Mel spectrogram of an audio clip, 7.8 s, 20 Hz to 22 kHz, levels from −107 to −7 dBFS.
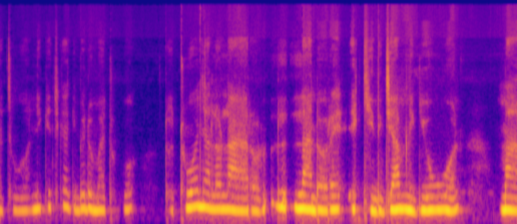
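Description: A speech recording with automatic gain rising, heard twice. From 0.18 to 1.61 s the level climbs by about 6 dB. From 2.76 to 3.83 s it climbs again by about 5 dB. Each time, the voice and the background noise swell together over roughly a second. That shared rise is the giveaway. The automatic gain control judged the input too quiet and slowly raised its gain, lifting everything it passed.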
